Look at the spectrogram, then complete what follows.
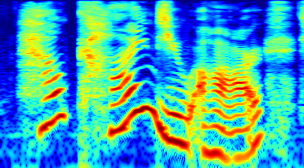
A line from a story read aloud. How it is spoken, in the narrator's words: she exclaimed gratefully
